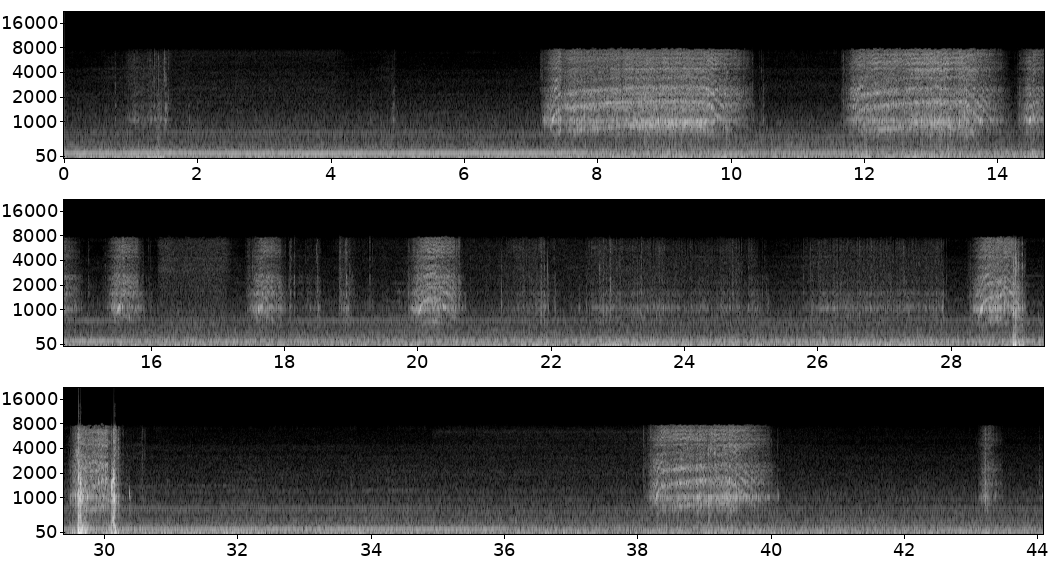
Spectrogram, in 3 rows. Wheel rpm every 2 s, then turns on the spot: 0, 0, 40, 190, 20, 170, 20, 10, 10, 20, 10, 20, 20, 50, 30, 0, 0, 0, 120, 0, 0, 0.
14-16 18-26 28-30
